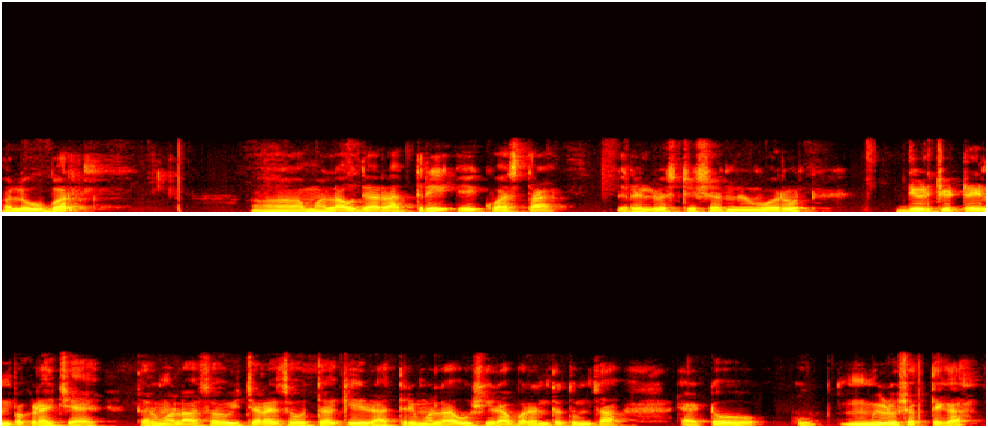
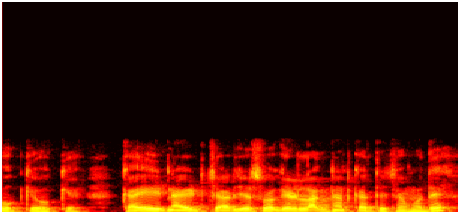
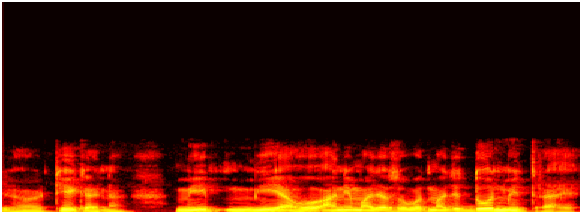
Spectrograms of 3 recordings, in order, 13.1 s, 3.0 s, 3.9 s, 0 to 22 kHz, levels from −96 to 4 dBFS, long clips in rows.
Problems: none marked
